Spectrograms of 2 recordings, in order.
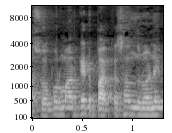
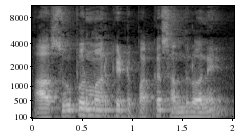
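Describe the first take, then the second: First: It is spoken at a faster pace. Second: It is spoken at an ordinary, normal pace. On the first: "ఇదే వాయిస్తో కొంచెం ఫాస్ట్గా చెప్పామనుకోండి" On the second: "general వాయిస్తో చెప్తాం"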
